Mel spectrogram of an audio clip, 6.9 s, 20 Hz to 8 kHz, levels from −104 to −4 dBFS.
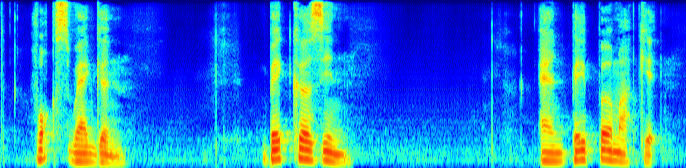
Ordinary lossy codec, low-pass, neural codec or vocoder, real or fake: none; none; codec, 16 kHz, 2 kbps, X-Codec, WavLM features, trained on Multilingual LibriSpeech; fake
